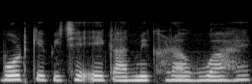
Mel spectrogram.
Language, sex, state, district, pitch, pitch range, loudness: Hindi, female, Karnataka, Bangalore, 195 Hz, 190-205 Hz, -17 LUFS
